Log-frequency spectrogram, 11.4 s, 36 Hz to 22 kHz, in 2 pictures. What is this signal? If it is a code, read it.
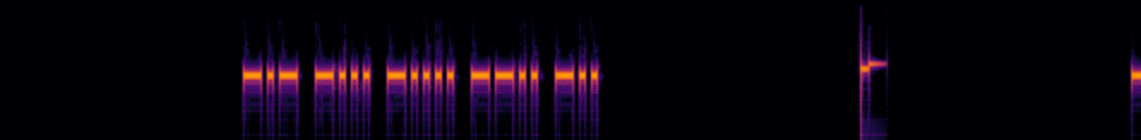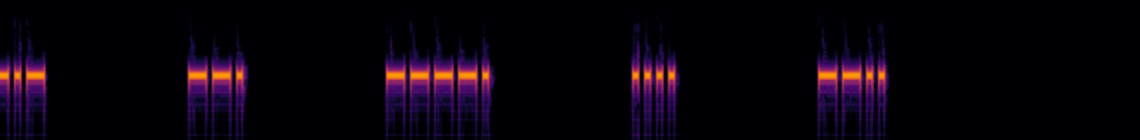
Morse code, heard as a keyed tone, about 42 wpm, spaced as for 17 wpm, 700 Hz. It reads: KB6ZD KG9HZ
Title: USA Call Signs - 5 Characters - 8x Character Spacing - 40wpm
